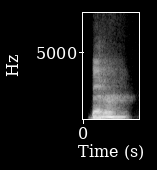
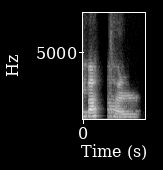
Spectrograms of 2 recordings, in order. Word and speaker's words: better: Better. in standard English, it's better, better, better. Don't say butter.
